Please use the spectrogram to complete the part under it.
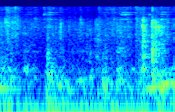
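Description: Domestic pigeons, including large old-line Kaldom birds, cooing softly inside a loft, the low murmuring steady and close with faint rustling, no voices.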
